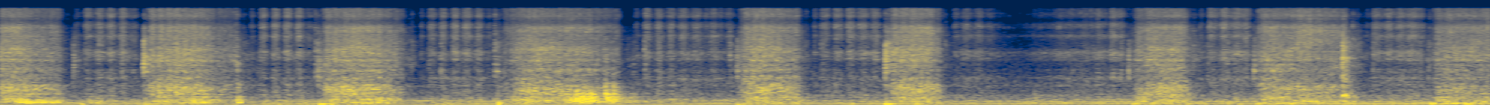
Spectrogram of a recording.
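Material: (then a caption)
Synthetic fibre. A blue plastic-bristle carpet rake on a wooden handle is drawn in repeated strokes across a wall-to-wall speckled brown and beige synthetic carpet with a soft pile, leaving visible rake lines. Each stroke is a bright, scratchy brushing rasp that rises and fades in a loose back-and-forth rhythm. A steady low hum runs underneath throughout.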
